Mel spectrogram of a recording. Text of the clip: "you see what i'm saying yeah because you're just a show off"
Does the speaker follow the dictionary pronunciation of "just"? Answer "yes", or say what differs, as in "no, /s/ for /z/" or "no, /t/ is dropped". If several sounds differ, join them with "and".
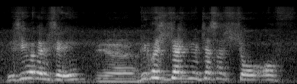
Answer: yes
